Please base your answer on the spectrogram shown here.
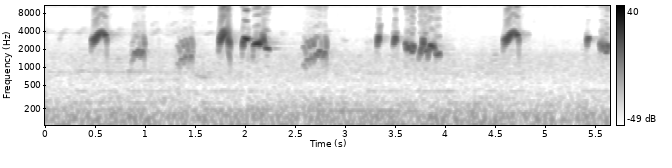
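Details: Red-whiskered bulbul singing in a competition-training recording meant to stimulate other birds: rapid runs of bright, slurred chirps and whistles, some sweeping up then down, delivered in uneven clusters across several seconds with faint background hum.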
